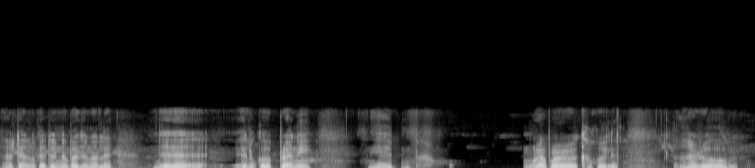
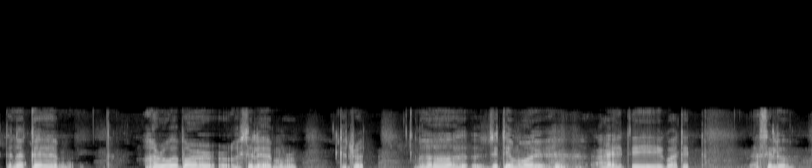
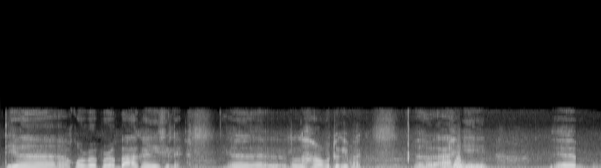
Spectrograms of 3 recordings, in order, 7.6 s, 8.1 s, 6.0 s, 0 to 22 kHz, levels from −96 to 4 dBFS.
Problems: low volume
